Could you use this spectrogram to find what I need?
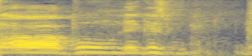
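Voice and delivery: put-on garbled, wailing mad cry, half-understood. Retelling how a wounded man came walking in crying: imitating mad crying. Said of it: "One of those mad cries".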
